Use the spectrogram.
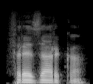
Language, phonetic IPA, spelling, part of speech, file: Polish, [frɛˈzarka], frezarka, noun, Pl-frezarka.ogg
